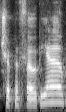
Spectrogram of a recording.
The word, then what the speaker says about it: trypophobia: I believe it's trypophobia, which is the way that you pronounce it.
